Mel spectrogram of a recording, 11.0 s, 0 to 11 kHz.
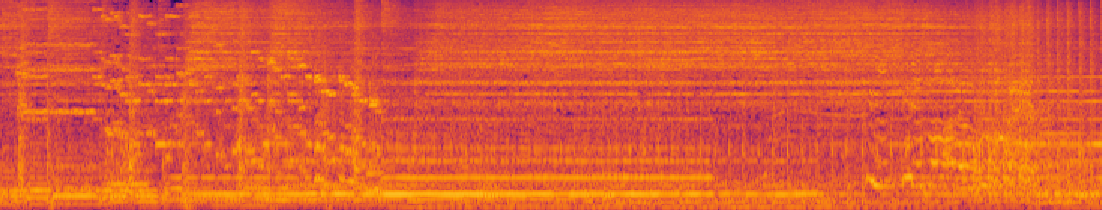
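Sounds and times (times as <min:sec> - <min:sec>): live band playing: 0:00.0 - 0:11.0
sustained organ note: 0:01.0 - 0:08.2.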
